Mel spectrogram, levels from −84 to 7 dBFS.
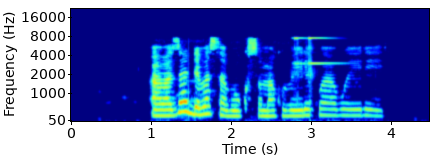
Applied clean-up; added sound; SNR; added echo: classical method spectral subtraction.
